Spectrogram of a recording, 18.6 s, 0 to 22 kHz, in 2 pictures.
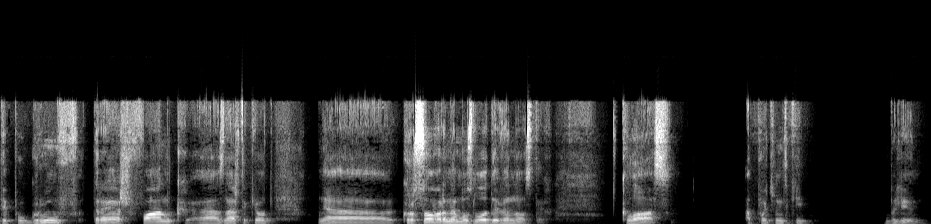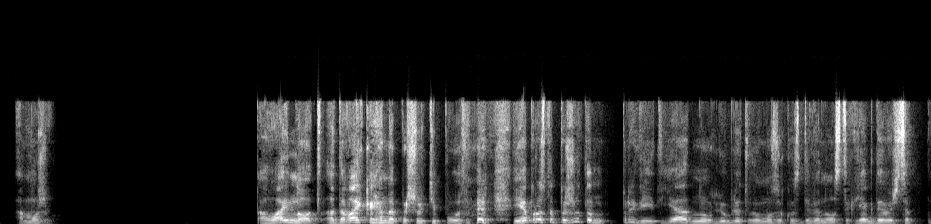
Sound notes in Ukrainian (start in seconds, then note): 14.0 сміється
